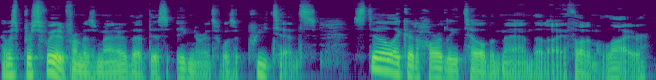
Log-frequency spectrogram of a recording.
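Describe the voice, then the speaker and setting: A man giving a theatrical, deliberate ASMR storybook reading as the narrator of a classic novel. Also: low-pitched, sing-song, creaky, mellow, breathy edge.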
